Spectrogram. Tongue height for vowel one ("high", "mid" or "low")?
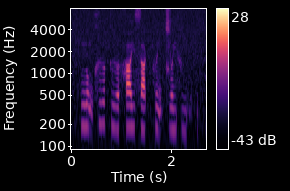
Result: mid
